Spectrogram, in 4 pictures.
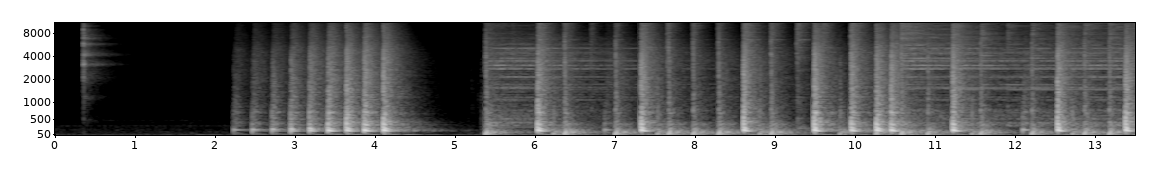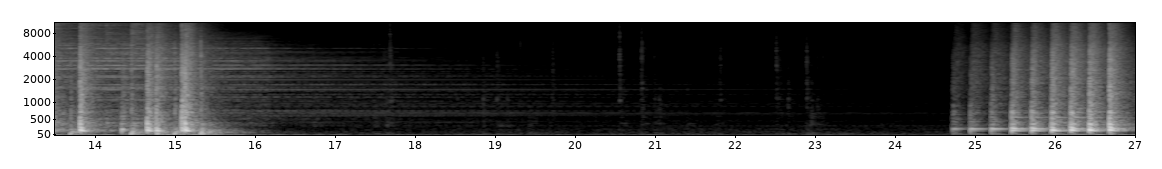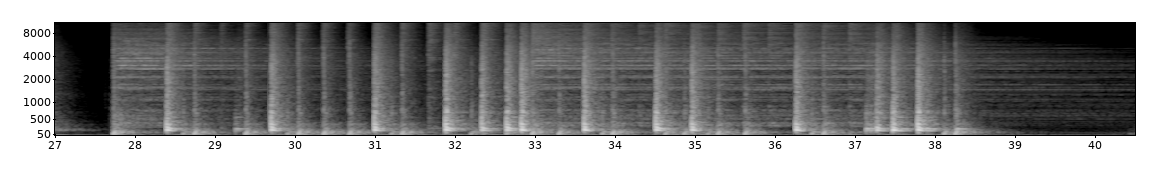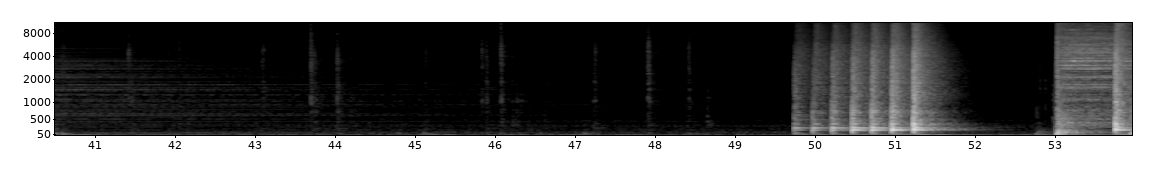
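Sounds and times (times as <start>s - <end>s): drum-kit groove: 2.2s - 4.6s, 5.4s - 16.4s, 24.8s - 39.3s, 49.8s - 51.8s, 53.0s - 53.9s
snare drum strokes: 5.4s - 15.6s, 27.8s - 38.7s, 49.8s - 51.8s, 53.0s - 53.9s.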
